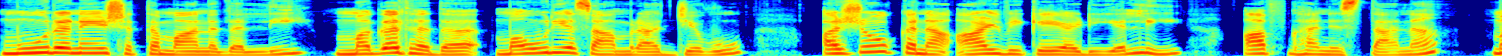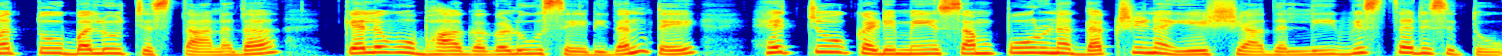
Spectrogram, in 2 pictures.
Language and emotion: Kannada, neutral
